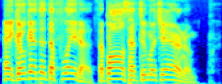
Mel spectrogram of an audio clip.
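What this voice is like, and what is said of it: Put-on Boston accent. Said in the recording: “said with a Boston accent.”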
